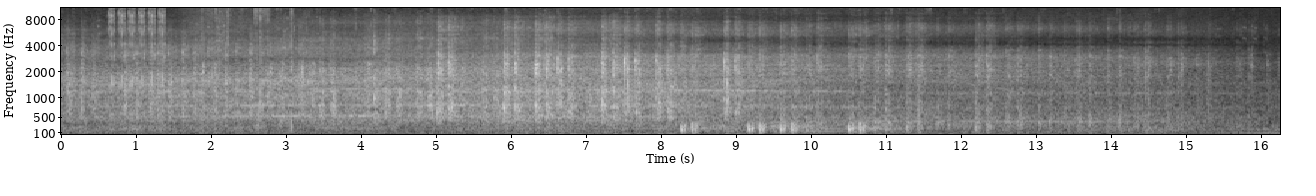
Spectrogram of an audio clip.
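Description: Ohmi Railway two-car electric train running past, its wheels clicking over the rail joints. The sound builds, peaks about six seconds in, then fades away.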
